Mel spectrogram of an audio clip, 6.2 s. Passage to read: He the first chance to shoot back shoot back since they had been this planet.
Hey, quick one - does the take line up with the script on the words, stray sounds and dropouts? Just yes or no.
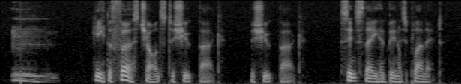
no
